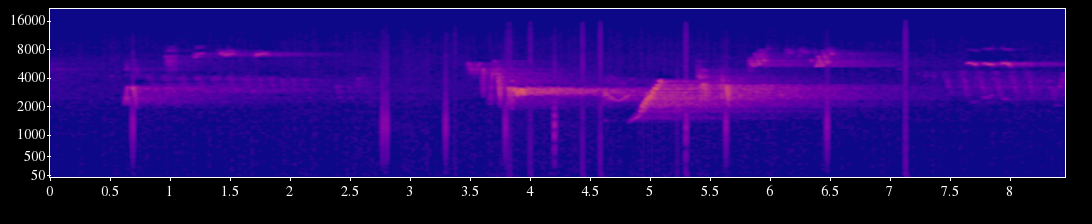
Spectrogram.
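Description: Faint birdsong: several high trilling phrases, one rising, with a few soft clicks between them.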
